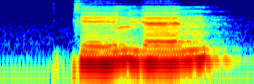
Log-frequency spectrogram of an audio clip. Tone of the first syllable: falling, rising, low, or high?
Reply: rising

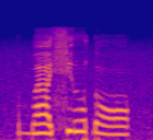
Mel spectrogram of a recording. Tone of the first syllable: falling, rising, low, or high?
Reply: low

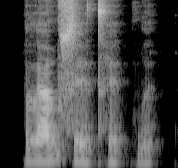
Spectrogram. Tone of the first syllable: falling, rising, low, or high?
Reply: rising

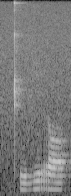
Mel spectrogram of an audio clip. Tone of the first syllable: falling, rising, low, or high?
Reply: low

